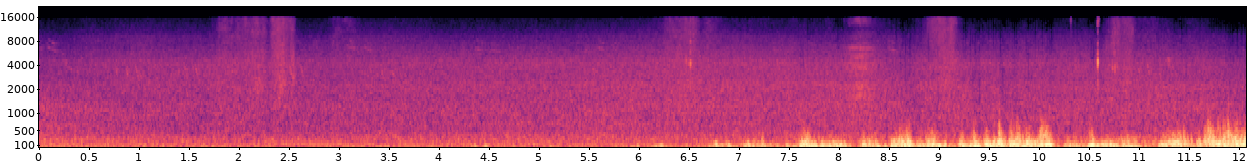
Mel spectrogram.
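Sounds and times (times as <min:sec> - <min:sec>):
wind buffeting microphone: 0:05.8 - 0:12.0.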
